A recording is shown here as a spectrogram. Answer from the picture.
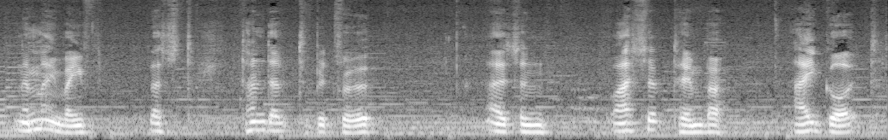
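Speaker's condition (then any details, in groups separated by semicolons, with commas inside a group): Cerebral palsy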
